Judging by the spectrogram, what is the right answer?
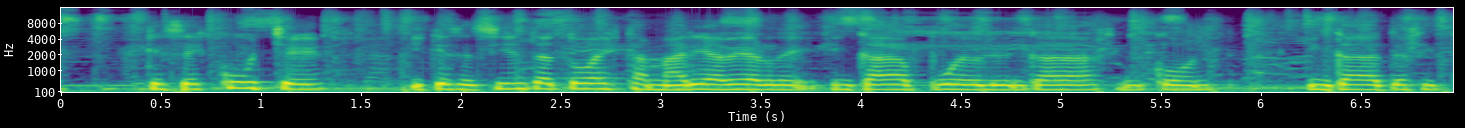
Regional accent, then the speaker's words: Jujuy, Argentina; de Jujuy.

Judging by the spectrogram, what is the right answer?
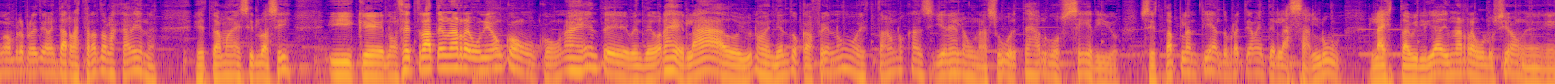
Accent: Venezuela; Yo como venezolano tengo que querer y respetar lo que realmente me honra como venezolano

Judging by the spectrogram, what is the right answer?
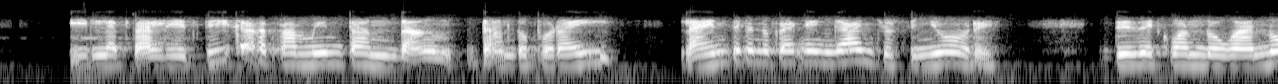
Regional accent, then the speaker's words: Dominican Republic; ¿Cómo no lo voy a saber yo si yo soy dominicano

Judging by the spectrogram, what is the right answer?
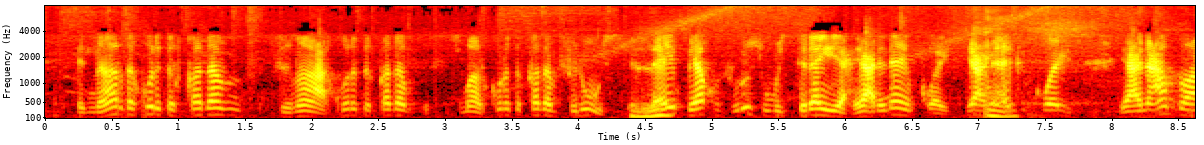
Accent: Egypt; هو عندنا في مصر، هو عندنا المقوله دي في مصر

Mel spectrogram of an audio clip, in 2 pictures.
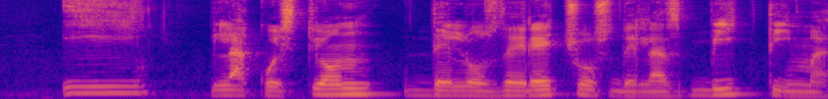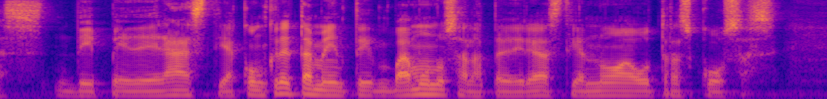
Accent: Tamaulipas, Mexico; Yo soy de Tamaulipas, les puedo hablar de esto con datos casi personales.

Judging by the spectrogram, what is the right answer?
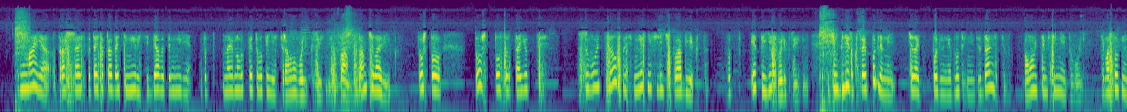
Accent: Ulyanovsk, Ulyanovsk Oblast, Russia; Да, я из Ульяновска.

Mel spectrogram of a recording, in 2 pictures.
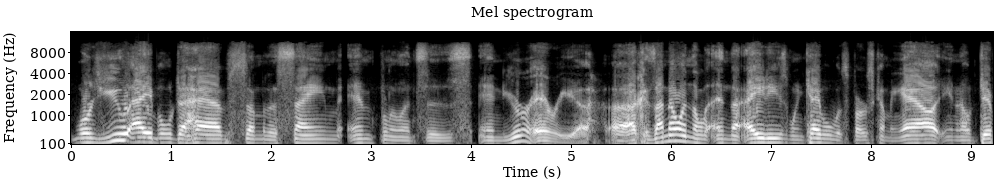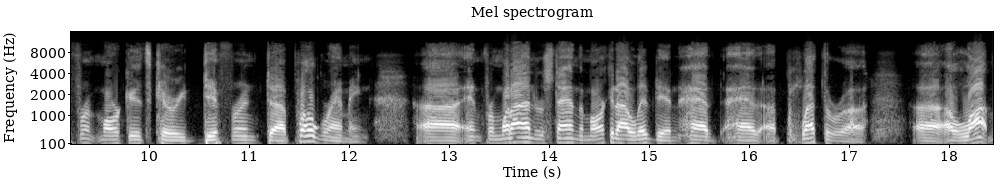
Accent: Louisville, Kentucky, United States; I think I was lucky growing up, because I grew up in the heart of Louisville, Kentucky.

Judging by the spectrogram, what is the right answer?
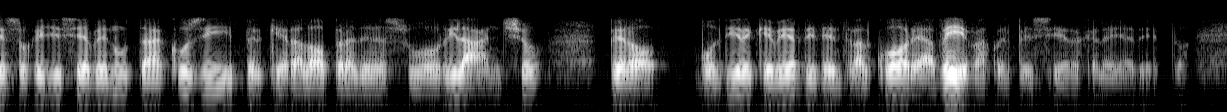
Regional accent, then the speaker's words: Emilia-Romagna, Italy; Io vengo dalla provincia di Bologna.

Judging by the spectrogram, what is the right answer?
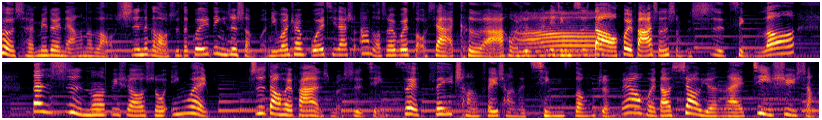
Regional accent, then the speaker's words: Malaysia; 因为我是马来西亚人嘛，我也不知道国小国中上课是怎么样的。

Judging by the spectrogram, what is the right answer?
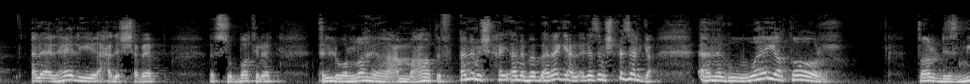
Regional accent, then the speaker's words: Aranshu, Gharbia, Egypt; أنا أصلا عاشق لبلدتي، هي اسمها قرية اسمها أرانشو في مركز بسيون في محافظة الغربية.

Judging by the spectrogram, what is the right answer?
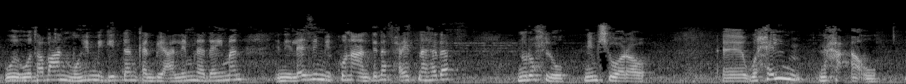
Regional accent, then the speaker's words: Cairo, Cairo Governorate, Egypt; يعني أنا من القاهرة

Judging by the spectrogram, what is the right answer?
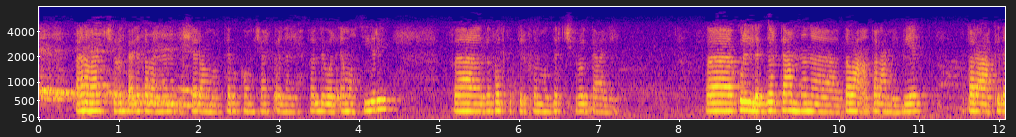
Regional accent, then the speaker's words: Sahel Selim, Asyut Governorate, Egypt; من اسيوط مركز ساحل سليم قريه الشيخ شحاته. انا مشيت من البلد يوم 15/9.

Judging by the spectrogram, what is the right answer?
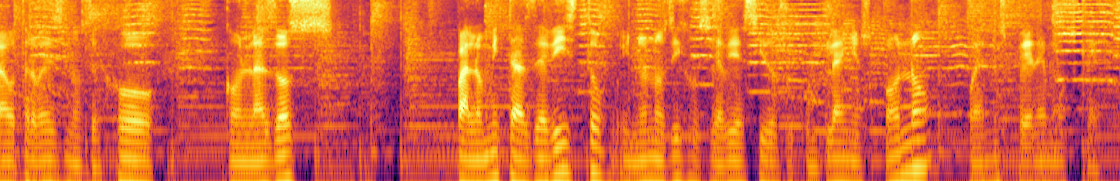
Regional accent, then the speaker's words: Mexico; somos los mexicanos los únicos que nos reímos

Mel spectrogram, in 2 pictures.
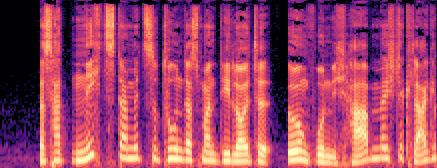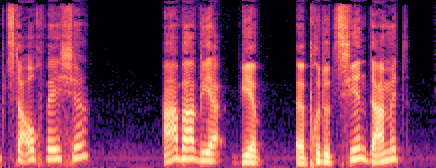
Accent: Germany; wenn ich in diesem Land so groß geworden bin und hier aufgewachsen bin in Deutschland mit unseren Werten, Vorschriften, Vergütung, die wir irgendwo was weiß ich haben.

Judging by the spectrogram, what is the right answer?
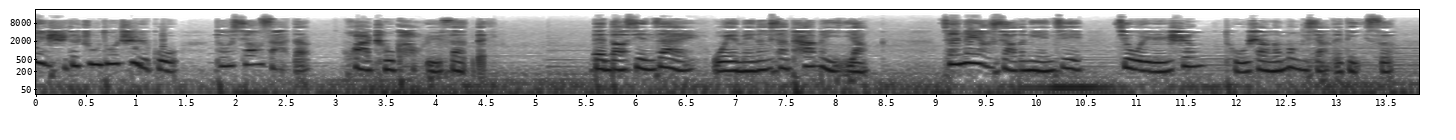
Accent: Guangzhou, Guangdong, China; now in Nanjing, China; 来自广东广州，我在南京大学。距离我的家乡1367公里，这是我写给妈妈的信。

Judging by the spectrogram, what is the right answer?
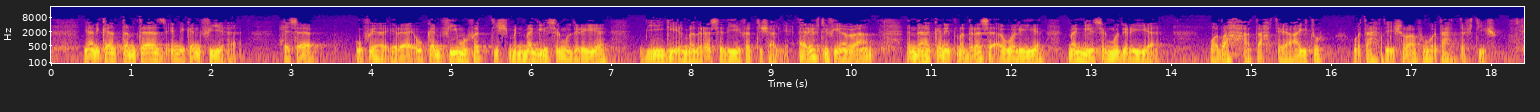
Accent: Farsis, Gharbia, Egypt; الكتاب في قريتنا اللي اسمها فرسيس كان مختلف عن الكتاتيب اللي كانت موجودة في الوقت ده

